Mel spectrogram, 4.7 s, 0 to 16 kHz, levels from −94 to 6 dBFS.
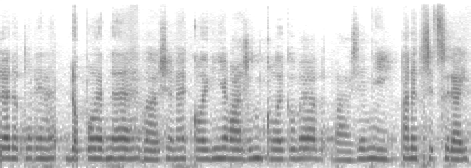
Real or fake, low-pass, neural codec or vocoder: fake; 14.4 kHz; codec, 44.1 kHz, 2.6 kbps, DAC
